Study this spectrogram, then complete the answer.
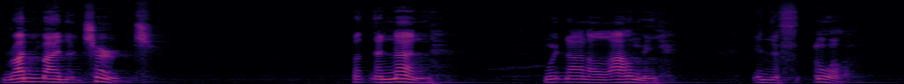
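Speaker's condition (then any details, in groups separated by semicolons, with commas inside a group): Speech impediment; voicing with clothespin on nose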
